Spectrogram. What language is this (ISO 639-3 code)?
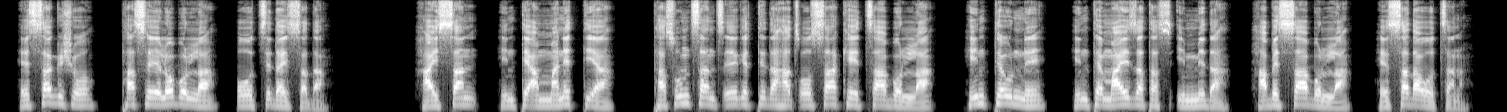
gof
